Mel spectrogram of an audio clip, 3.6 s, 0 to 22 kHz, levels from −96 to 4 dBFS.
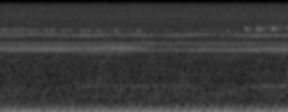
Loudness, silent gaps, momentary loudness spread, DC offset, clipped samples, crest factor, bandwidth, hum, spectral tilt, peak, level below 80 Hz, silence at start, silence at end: -47 LUFS; none; 3 LU; under 0.1%; under 0.1%; 16 dB; over 20 kHz; none; -1 dB/octave; -32 dBFS; -52 dBFS; 0 s; 0 s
